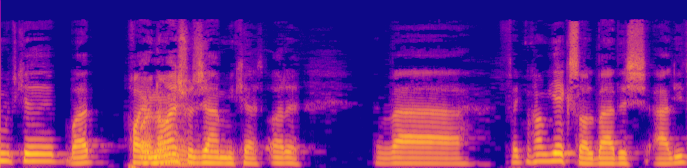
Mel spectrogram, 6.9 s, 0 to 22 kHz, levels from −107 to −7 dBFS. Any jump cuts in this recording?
no; 0 cuts

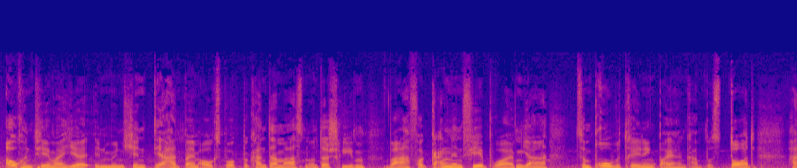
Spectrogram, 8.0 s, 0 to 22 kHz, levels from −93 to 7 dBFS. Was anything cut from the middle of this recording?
yes; 4 cuts; at 2.0 s, 3.8 s, 5.1 s, 6.6 s

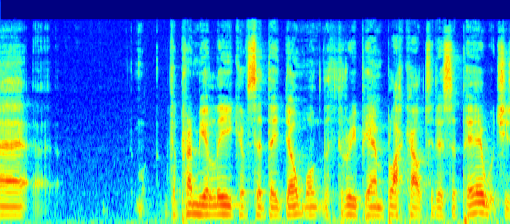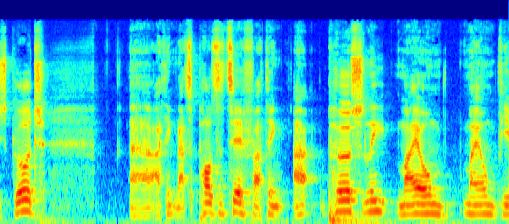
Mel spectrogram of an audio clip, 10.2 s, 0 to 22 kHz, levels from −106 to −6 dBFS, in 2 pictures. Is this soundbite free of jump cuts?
yes; 0 cuts

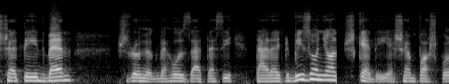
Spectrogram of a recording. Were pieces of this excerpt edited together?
yes; 2 cuts; at 2.8 s, 3.4 s

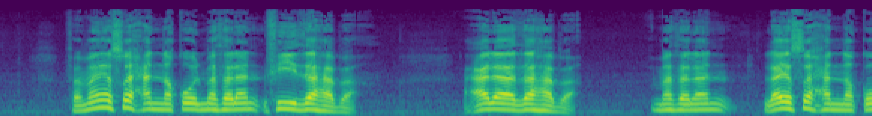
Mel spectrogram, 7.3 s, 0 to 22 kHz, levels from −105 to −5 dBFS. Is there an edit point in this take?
no; 0 cuts

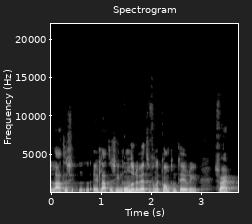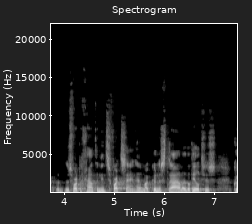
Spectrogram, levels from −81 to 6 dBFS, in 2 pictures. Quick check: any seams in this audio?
yes; 2 cuts; at 1.4 s, 6.5 s

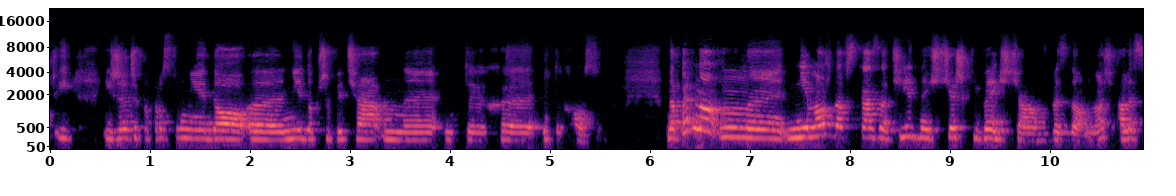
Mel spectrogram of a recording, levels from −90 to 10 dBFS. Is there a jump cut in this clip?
no; 0 cuts

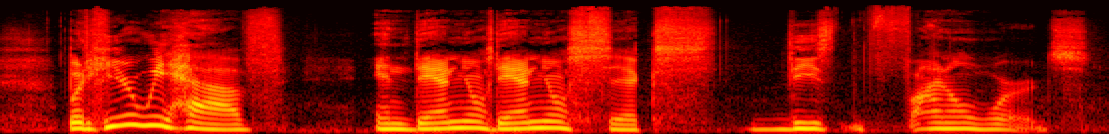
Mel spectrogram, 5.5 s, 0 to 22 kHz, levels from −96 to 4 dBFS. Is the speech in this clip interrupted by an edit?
yes; 1 cut; at 2.5 s

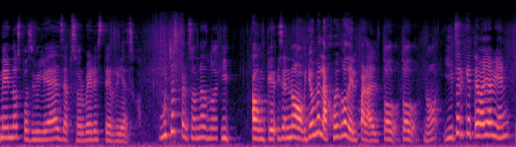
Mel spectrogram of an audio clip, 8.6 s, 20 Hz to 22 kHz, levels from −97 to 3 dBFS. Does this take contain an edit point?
yes; 5 cuts; at 3.6 s, 4.6 s, 6.0 s, 6.7 s, 7.6 s

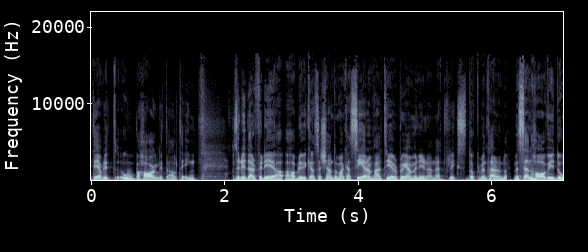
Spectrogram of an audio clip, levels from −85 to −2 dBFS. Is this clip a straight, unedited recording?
yes; 0 cuts

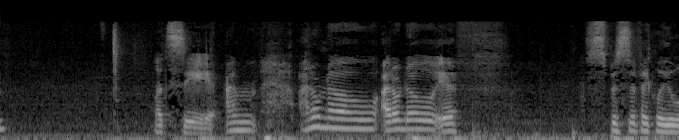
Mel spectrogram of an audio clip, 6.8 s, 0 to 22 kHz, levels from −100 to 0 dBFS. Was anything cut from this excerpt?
no; 0 cuts

